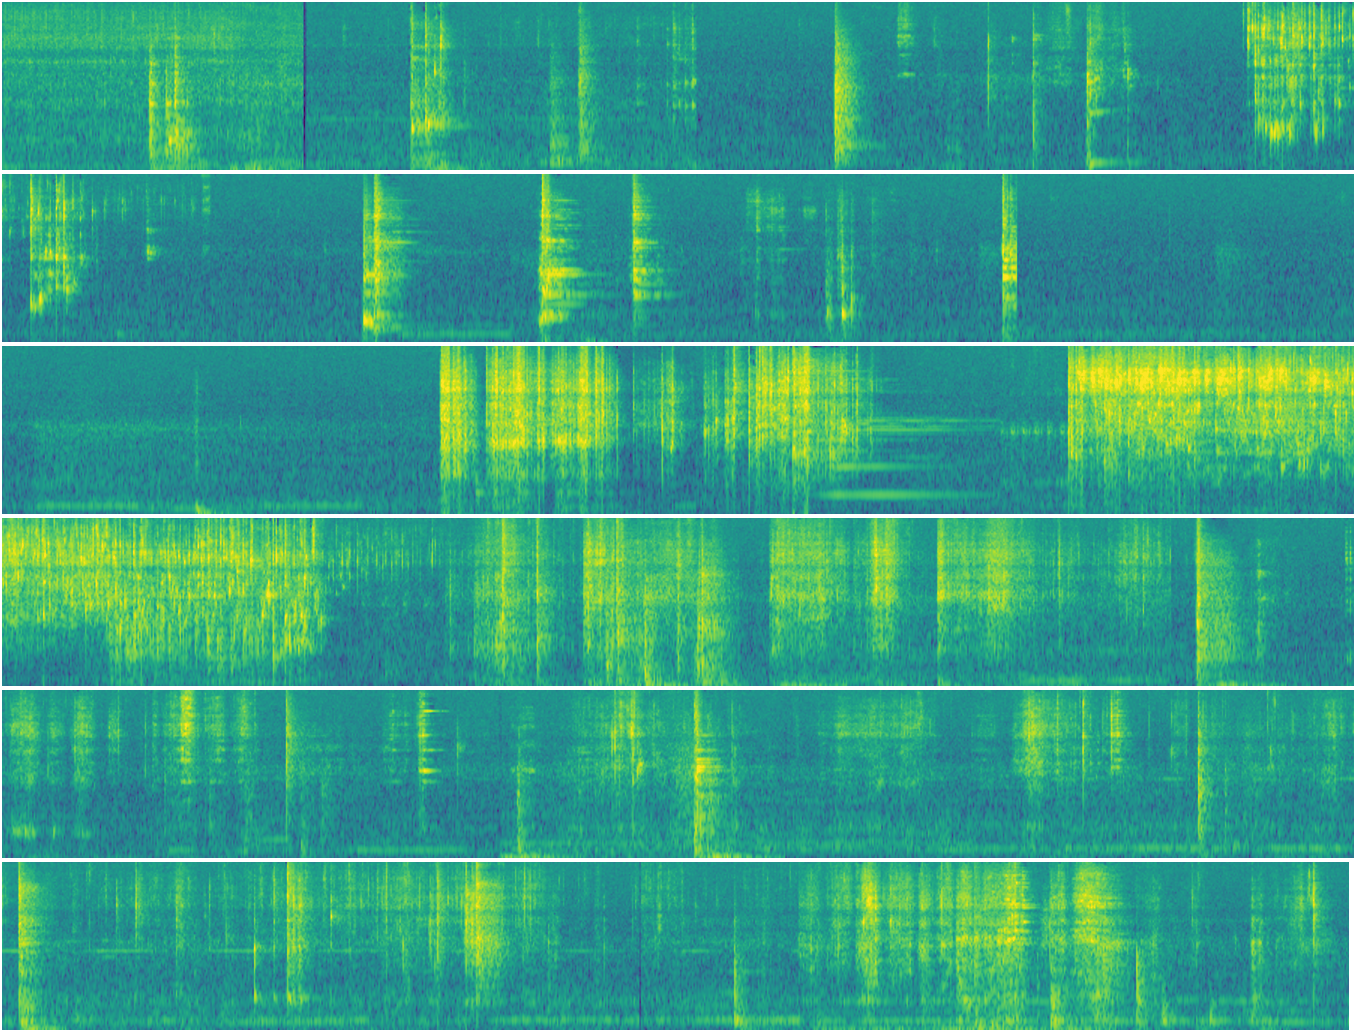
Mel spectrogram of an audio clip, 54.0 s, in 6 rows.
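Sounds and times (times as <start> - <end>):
water pouring: 8.3 - 9.8, 25.2 - 30.0
dishes clinking: 11.4 - 12.0, 12.6 - 14.8, 35.3 - 42.2
dried kelp crackling: 45.6 - 52.4.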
